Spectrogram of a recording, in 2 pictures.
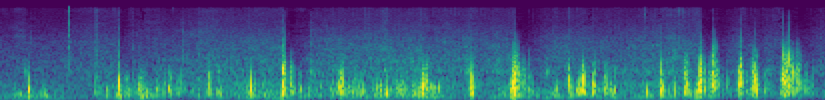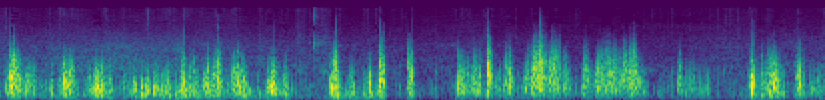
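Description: Wind buffeting the phone's microphone in uneven gusts, a loud rumbling rush that rises and falls irregularly.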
